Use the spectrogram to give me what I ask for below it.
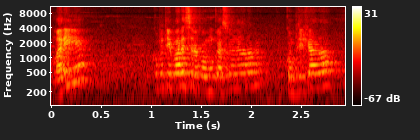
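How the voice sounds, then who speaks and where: A man teaching an Arabic lesson to a class, asking students questions by name and drilling pronunciation slowly. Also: very high-pitched, sharp tone, a little hiss or hum. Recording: echoey classroom from a distance.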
